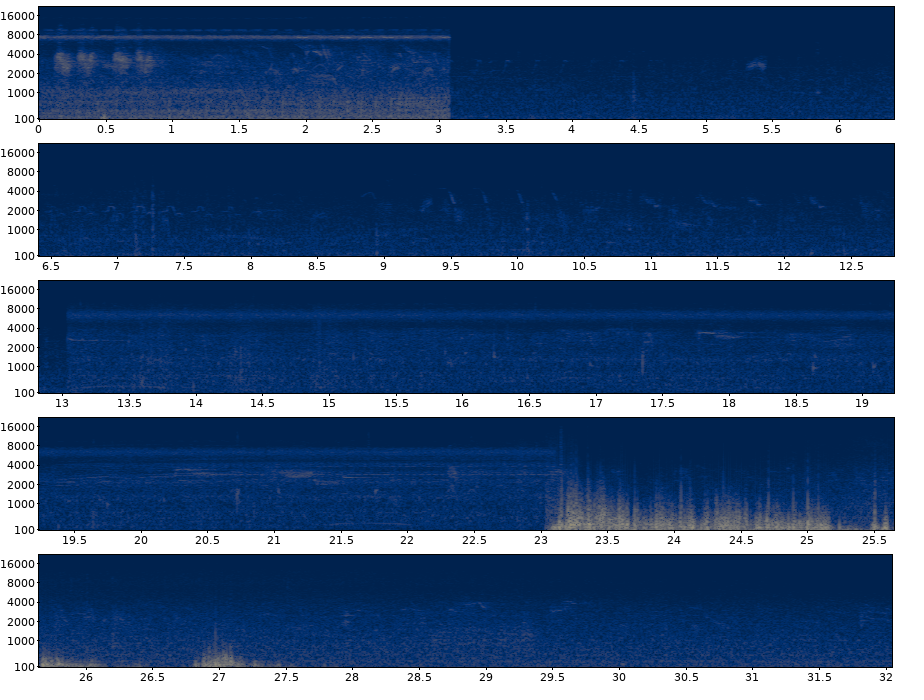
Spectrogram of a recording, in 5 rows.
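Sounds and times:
bird-like calls: 0.0 - 3.1
faint chirps: 0.0 - 3.1, 13.1 - 23.0
high-pitched whine: 0.0 - 3.1.

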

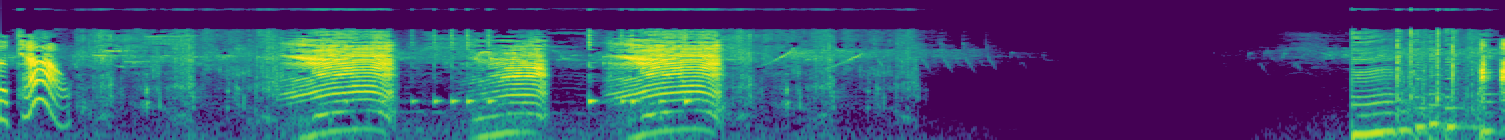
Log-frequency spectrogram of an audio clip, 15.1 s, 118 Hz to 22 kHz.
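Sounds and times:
cow mooing: 2.8 - 4.0, 4.7 - 7.3.

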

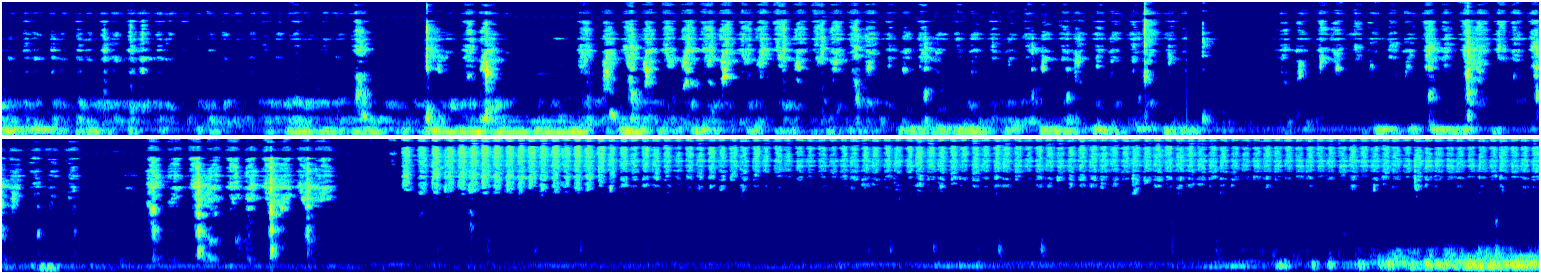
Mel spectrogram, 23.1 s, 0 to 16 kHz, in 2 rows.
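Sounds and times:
file rasping on metal: 0.0 - 8.9, 9.6 - 14.0.

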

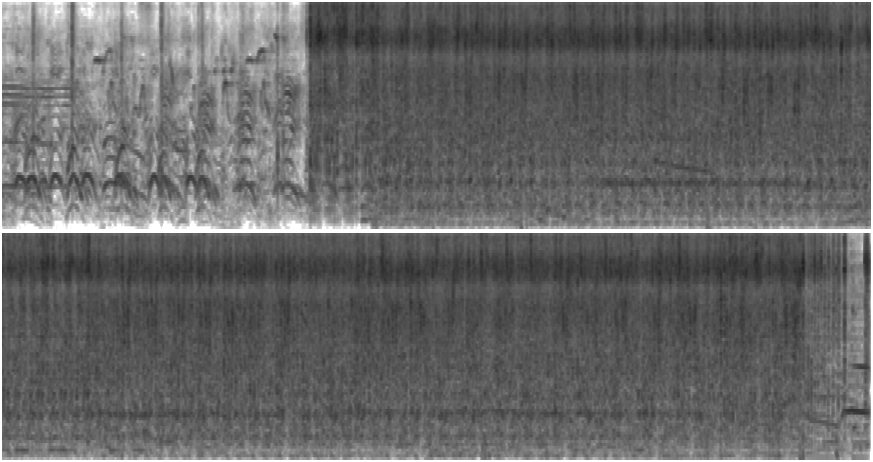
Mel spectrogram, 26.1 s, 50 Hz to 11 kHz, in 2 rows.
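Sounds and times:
crowd voices talking: 0.0 - 26.0.

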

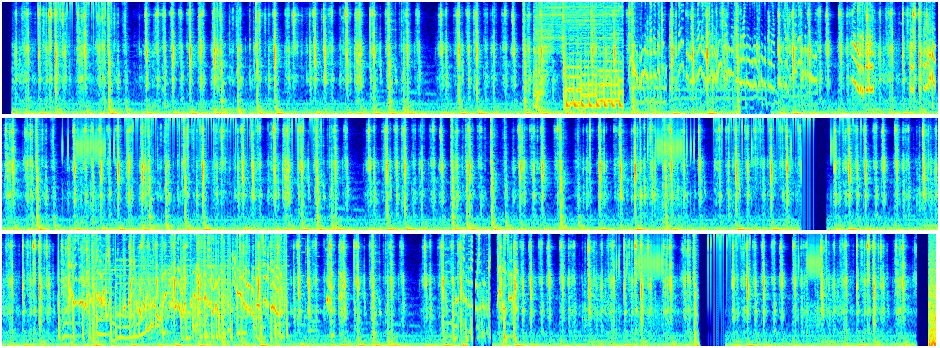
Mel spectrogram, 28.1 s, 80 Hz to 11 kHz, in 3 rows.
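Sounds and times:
fast keyboard typing: 0.1 - 27.9.

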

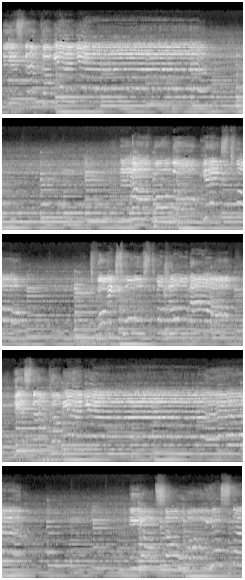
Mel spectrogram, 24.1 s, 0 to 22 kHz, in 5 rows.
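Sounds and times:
woman singing a slow ballad: 0.0 - 4.3, 7.2 - 10.3, 11.4 - 20.0, 21.8 - 24.0
sustained chords and bass: 0.0 - 24.0.

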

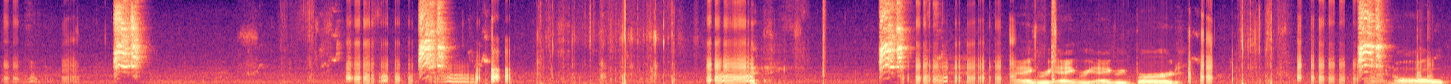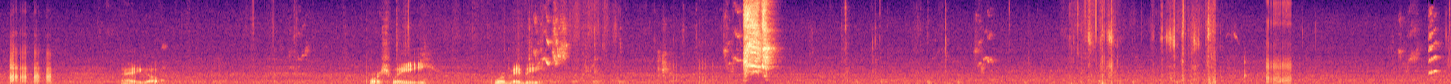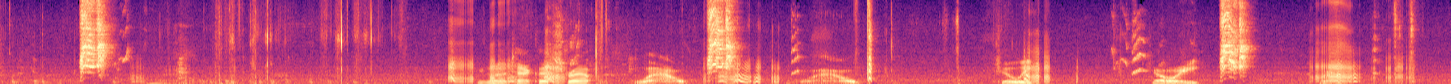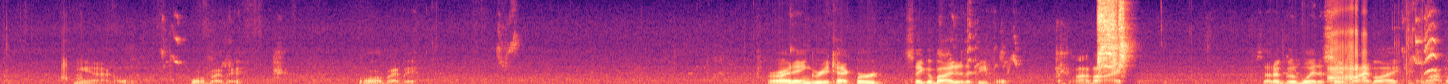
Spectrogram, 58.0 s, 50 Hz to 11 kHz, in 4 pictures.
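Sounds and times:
parrot squawking harshly: 0.0 - 1.6, 3.2 - 5.2, 7.0 - 7.6, 8.8 - 10.3, 11.8 - 15.1, 21.5 - 22.4, 27.1 - 27.5, 29.8 - 31.0, 33.5 - 34.9, 35.6 - 37.8, 39.2 - 40.6, 41.2 - 43.2, 54.5 - 55.0, 56.8 - 58.0.

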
